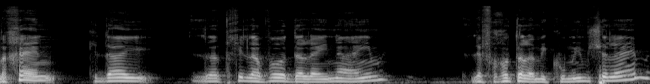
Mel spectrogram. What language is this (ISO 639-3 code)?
heb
